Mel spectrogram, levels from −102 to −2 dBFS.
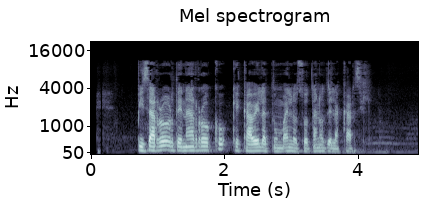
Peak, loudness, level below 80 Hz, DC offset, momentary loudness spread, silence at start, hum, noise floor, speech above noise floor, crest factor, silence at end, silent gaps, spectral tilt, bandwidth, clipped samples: -2 dBFS; -24 LUFS; -58 dBFS; under 0.1%; 10 LU; 0.7 s; none; -65 dBFS; 41 dB; 22 dB; 0.9 s; none; -5.5 dB/octave; 11.5 kHz; under 0.1%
